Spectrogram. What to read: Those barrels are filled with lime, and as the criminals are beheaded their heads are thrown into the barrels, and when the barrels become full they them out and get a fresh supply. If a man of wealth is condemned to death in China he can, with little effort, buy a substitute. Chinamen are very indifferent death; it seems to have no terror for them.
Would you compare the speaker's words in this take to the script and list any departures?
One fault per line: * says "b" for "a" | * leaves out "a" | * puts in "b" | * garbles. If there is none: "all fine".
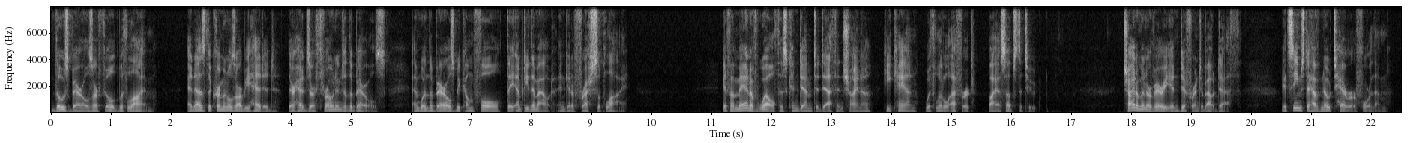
* puts in "empty"
* puts in "about"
